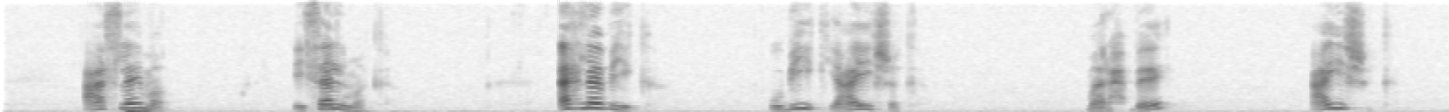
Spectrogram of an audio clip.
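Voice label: greeting hi and response, Tunisian Arabic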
